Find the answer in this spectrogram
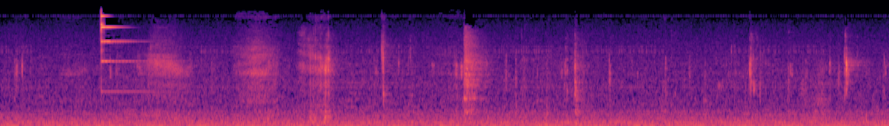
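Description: Biting and chewing sounds of someone eating a warm rhubarb-filled donut: soft wet mouth noises and small clicks. A short, bright bell-like ding about a second in is the loudest sound.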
